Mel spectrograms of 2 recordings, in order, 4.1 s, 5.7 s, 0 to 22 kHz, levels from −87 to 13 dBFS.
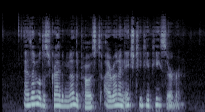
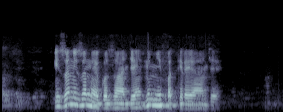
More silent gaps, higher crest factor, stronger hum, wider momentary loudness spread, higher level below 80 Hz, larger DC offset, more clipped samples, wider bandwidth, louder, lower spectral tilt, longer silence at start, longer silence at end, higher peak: neither; about the same, 14 dB vs 18 dB; neither; second, 8 LU vs 12 LU; about the same, -54 dBFS vs -56 dBFS; neither; neither; first, 13 kHz vs 7 kHz; second, -22 LUFS vs -18 LUFS; second, -5 dB/octave vs -8 dB/octave; first, 0.45 s vs 0.05 s; second, 0.45 s vs 1.3 s; second, -8 dBFS vs -2 dBFS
